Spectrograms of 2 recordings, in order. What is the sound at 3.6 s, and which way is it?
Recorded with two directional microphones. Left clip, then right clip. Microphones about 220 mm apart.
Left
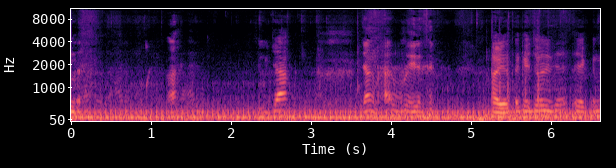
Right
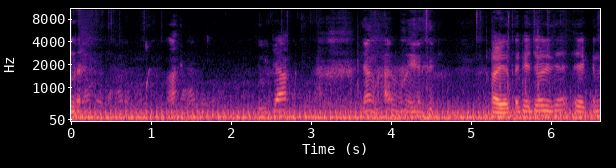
Vehicle, 50° left (ahead or behind).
